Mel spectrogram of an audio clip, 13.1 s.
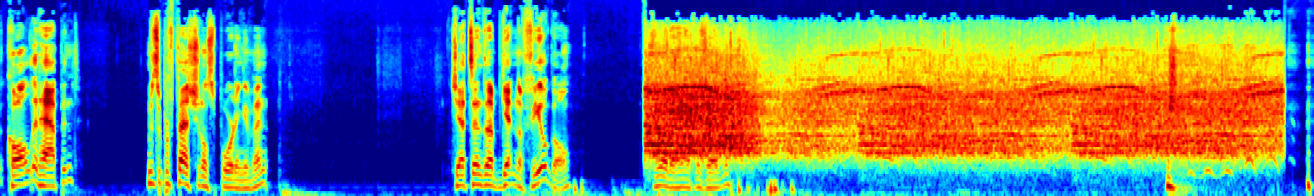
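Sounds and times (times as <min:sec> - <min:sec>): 
speech: 0:00.1 - 0:00.9, 0:01.5 - 0:02.9, 0:04.5 - 0:07.5
looped applause: 0:06.4 - 0:12.9.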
